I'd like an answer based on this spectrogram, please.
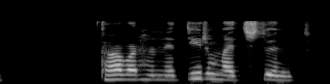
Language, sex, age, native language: Icelandic, male, 8, Icelandic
